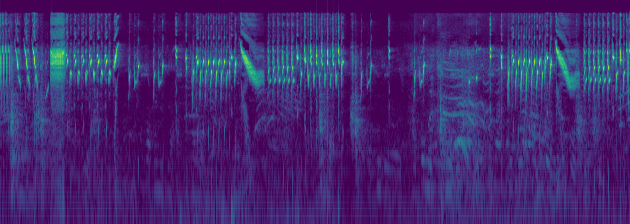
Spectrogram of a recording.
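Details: European goldfinch male in full song, meant to arouse a female's urge to breed; fast, tinkling high twitters, rippling repeated note bursts and sweeping whistled slides, with a brief quieter, scratchier stretch midway before lively phrases resume.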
